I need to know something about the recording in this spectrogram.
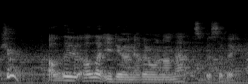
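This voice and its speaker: Male game master, mid-pitched, improvised narration and rulings, roomy echo, prominent music bed. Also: animated, rapid-fire, gravelly, lo-fi sound. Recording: echoey room, loud music behind.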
